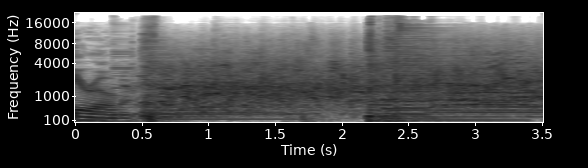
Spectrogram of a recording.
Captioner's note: cheers and applause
